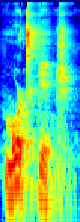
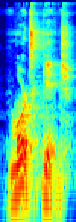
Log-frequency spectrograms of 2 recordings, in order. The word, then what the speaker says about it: mortgage: Mortgage, mortgage. But that's just too hard and unnatural, so instead we don't pronounce the T and it sounds like this.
